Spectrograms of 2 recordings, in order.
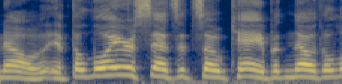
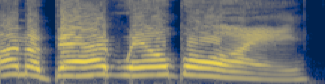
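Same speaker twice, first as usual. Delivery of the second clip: put-on slow, booming, belted, drawn-out word "boy"; 4 semitones higher, 8 dB louder than usual. Joking about a person's posture, doing an Austin Powers impression. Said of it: "like Austin Powers".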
